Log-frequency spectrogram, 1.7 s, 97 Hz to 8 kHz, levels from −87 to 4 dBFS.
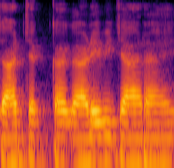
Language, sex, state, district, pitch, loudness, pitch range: Hindi, male, Chhattisgarh, Bastar, 110 Hz, -16 LUFS, 105-110 Hz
